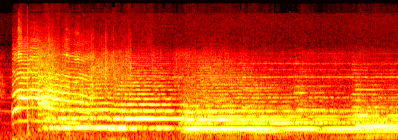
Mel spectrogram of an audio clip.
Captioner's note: screaming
